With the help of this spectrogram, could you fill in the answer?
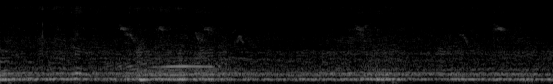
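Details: Worker honey bees streaming in and out of a feral colony make a continuous low drone with a layered overtone; brief thin bird chirps sound now and then.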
